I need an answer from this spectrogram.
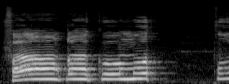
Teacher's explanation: Makhraj sama dengan ta ya, dengan ta. Hanya saja kalau to ini sifatnya isti'la, lidahnya terangkat gitu ya.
